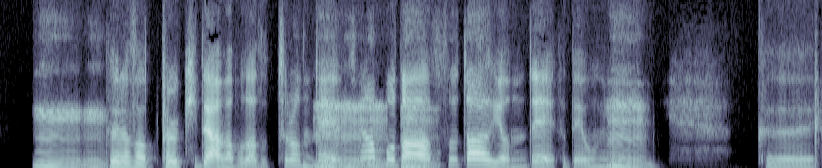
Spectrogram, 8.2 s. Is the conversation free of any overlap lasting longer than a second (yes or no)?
no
